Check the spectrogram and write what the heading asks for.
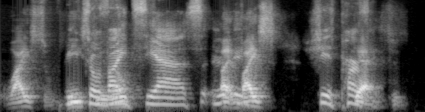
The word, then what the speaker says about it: Weisz: Rachel Weisz, or how do you pronounce her last name? Weisz.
